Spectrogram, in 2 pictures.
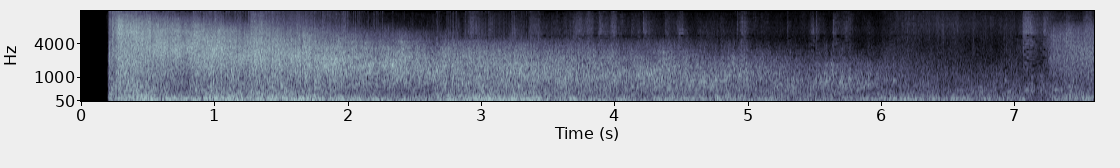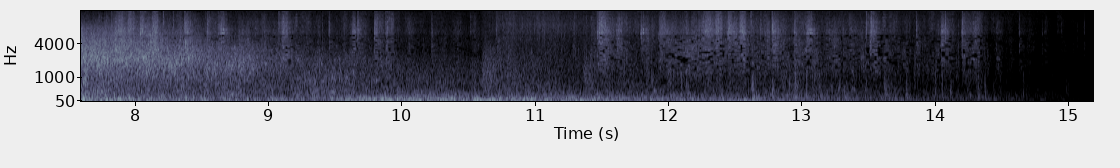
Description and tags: Explosion at a construction site
Recording: Tascam HD-P2 and BEYERDYNAMIC MCE82;
construction, explosion, site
